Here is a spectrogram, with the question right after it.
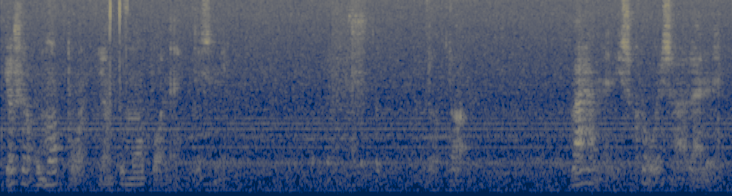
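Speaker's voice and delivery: voiceless, hushed words; whisper. Real, not acted. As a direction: whisper it under your breath. Streamer whispers while playing.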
